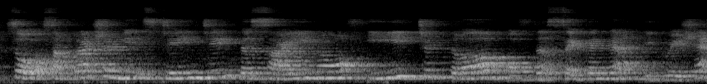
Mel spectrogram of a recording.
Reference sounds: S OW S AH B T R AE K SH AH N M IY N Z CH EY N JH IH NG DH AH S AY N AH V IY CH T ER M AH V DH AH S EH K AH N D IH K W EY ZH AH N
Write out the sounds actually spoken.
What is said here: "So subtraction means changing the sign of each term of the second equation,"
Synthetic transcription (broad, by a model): S OW S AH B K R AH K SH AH N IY Z CH EY N JH IH NG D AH S AY N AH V IY CH T ER M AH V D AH S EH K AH N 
